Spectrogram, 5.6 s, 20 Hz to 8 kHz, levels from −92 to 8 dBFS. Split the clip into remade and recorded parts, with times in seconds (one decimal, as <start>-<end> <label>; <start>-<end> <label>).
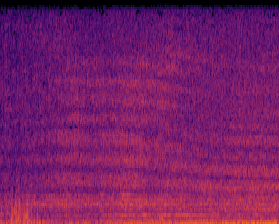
0.0-5.6 recorded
